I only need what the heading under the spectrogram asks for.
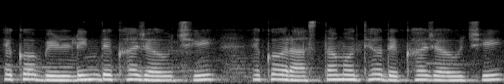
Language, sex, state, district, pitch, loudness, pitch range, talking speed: Odia, female, Odisha, Nuapada, 215 Hz, -13 LUFS, 195-225 Hz, 85 wpm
